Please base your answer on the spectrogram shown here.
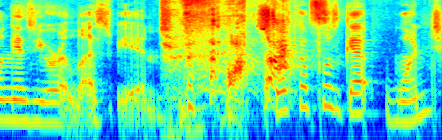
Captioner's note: all laughing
